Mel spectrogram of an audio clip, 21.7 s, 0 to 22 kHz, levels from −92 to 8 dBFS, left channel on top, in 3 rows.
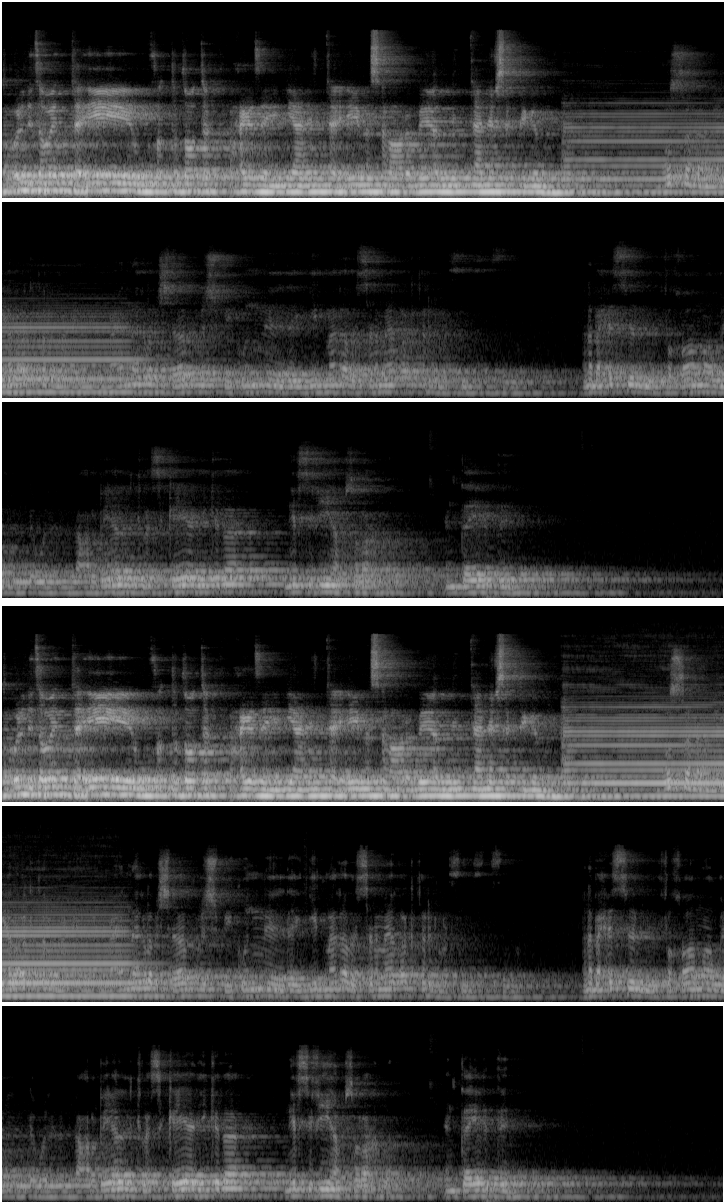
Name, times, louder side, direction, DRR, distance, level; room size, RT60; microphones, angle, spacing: voice 1, 0.0-5.6, equal, 10° left, 2 dB, 1.4 m, -21 dB
Bowed string instrument, 5.6-9.3 9.6-9.7, right 7 dB, 85° right, 0.5 m, -33 dB
voice 2, 6.6-12.4 13.0-16.8 17.3-18.4 18.9-19.6, right 1 dB, 40° right, 4 dB, 1.0 m, -34 dB
11.0 x 11.0 x 9.4 m, 2.6 s
head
